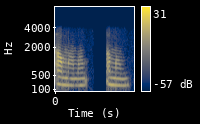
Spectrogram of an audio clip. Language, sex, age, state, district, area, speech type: Tamil, female, 18-30, Tamil Nadu, Krishnagiri, rural, conversation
